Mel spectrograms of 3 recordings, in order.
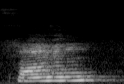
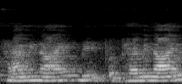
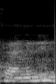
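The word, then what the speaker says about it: feminine: रख देते हैं, मैस्कुलिन, फेमिनिन, या इसको कुछ लोग फेमिनाइन भी पढ़ते हैं। वैसे हमारे जो प्रोनाउंसिएशन है वो फेमिनिन है।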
